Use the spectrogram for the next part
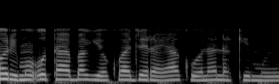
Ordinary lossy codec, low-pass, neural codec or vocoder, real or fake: AAC, 48 kbps; 5.4 kHz; none; real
